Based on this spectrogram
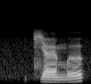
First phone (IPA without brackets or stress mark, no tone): t͡ɕ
